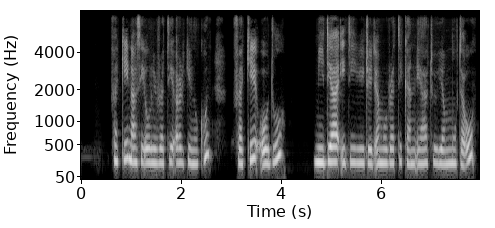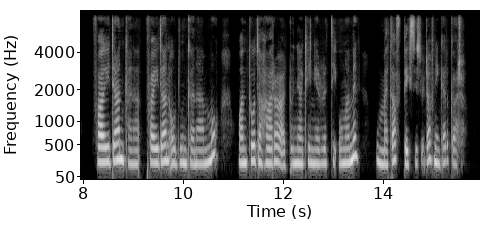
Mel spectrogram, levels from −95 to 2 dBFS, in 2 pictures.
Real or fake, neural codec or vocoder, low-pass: fake; codec, 16 kHz, 1 kbps, X-Codec, WavLM features, trained on Multilingual LibriSpeech; 7.2 kHz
